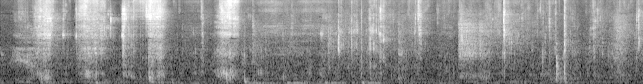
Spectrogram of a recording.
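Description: Close-miked wet biting and chewing of soft braised meat: a series of short smacking mouth sounds, loudest in the first three seconds, then softer.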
